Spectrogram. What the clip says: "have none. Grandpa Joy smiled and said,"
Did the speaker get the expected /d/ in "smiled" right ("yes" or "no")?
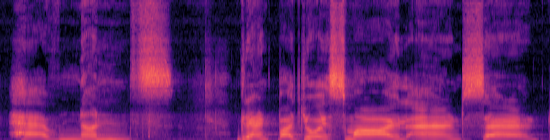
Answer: no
